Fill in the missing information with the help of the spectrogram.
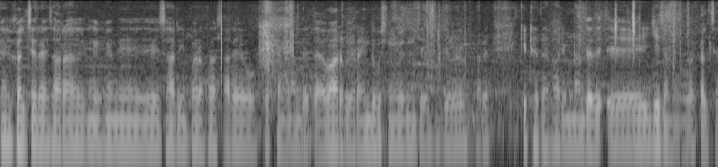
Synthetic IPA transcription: kəlt͡ʃəɾɛːsaːɾaːkəneːesaːɾĩpəɾəpɾasaːɾeːokɪʈʰːemənãːnd̪eːt̪ɛːʋaːɾʋəɡɛːɾaːɦɪ̃nd̪uːpəsɪ̃oːd͡ʒnẽd͡ʒed͡ʒeʋeːsaːɾeː | kɪʈʰːeːt̪ɛːʋaːɾiːmənãːnd̪eːt̪eeːɪjeːd͡ʒəmõoːd̪aːkəlt͡ʃəɾ

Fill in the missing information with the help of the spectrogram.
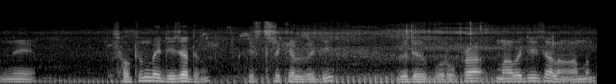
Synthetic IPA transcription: mani | sawtʰunbajdizadɯŋ | histʰɾikʰelbajdiɡɯdɯbɔɾɔkʰɾamabajdizalaŋamɯn

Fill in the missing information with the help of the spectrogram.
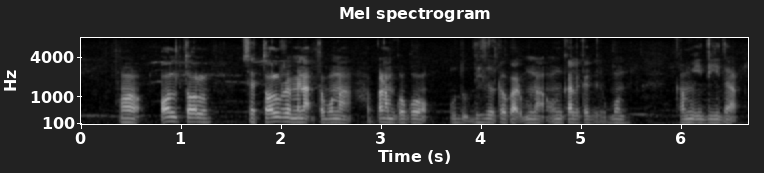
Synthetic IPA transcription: hɔɔlt̪ɔl | sɛt̪ɔlɾɛmɛna̰ʔt̪ɔbɔnahapaɽamkɔkɔ | ud̪ṵʔ̚d̪id̪ɔʈɔka̰ʈ̚bɔna̰ʔɔ̰nkalɛkaɡɛ̰bɔn | kamiʔd̪id̪a̰ʔ

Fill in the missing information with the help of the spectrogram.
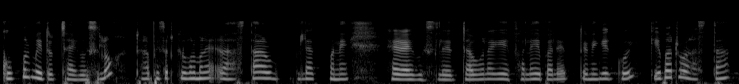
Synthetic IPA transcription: kɔkɔlmitɔtsajɡojsilʊ̃taɹpisɔtkiɦɔlmanɛ̰ɹastaɹbilak̚manɛhɛɹajɡojsilɛzabɔlaɡɛːpʰalɛɦɛpalɛtɛnɛkɛkojkɛbatʊɹasta

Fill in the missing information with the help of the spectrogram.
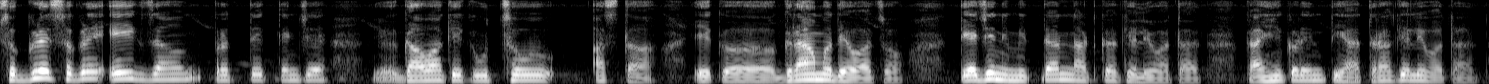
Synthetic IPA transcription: səɡɭesəɡɭeʔekd͡zaʋnpɾət̪jek̚t̪jaɲt͡ɕeɡaʋãkekut̪səʋ | ə̰st̪aekɡɾamd̪eʋat͡sɔt̪ːjat͡ɕinimit̪nannaʈkakeliʋot̪at̪̚kãɦĩkəɽeːnt̪ija̰t̪ɾak̬eliɦot̪at̪

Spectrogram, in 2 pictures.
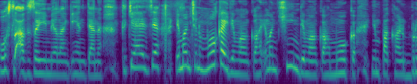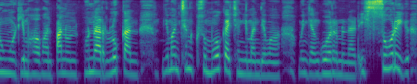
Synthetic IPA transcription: hoːslɐfzɐjimelãnkiɦint̪ʲɐnɨt̪ɨkʲiɦɐziimɐnt͡ʃʰinmoːkɐjd̪iʋãːkɐɦimɐnt͡ʃʰiːnd̪iʋãːkɐɦmoːkjimpɐkʰɐnbɾuːʈʰjimɦɐʋanpɐnunhunɐɾlukɐnjimɐnt͡ʃʰinksumoːkɐjt͡ʃʰinjimɐnd̪ʲiʋãːʋɨnʲkʲɐnɡoːɾɐmɨnɐʈisoːɾɨk

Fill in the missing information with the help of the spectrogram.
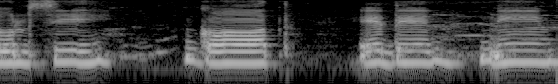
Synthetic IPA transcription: ulsi | ɡɔt̪ | ɛd̪ɛɾnim

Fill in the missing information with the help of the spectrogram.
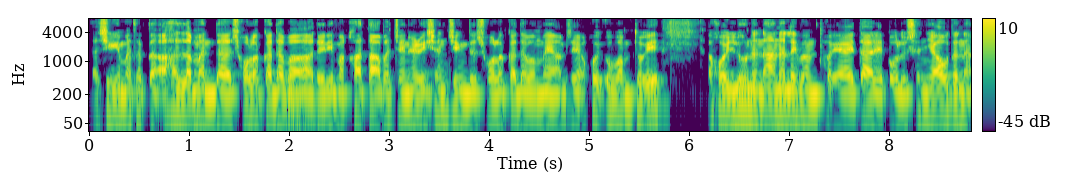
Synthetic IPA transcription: ɐsiɡimɐtʰɐk̚tɐʔɐɦɐlːɐmɐndɐsolɐkːɐdɐbɐɐdɐdimɐkʰatabɐd͡ʒeneɾesʰɐns̬iŋdɐsolːɐkːɐdɐbɐmɐjamseɐkʰojubʱɐmtʰoe | ɐkʰojlunɐnanɐlɐjbɐmtʰoehajtaɾepolusʰɐnjawdɐnɐ

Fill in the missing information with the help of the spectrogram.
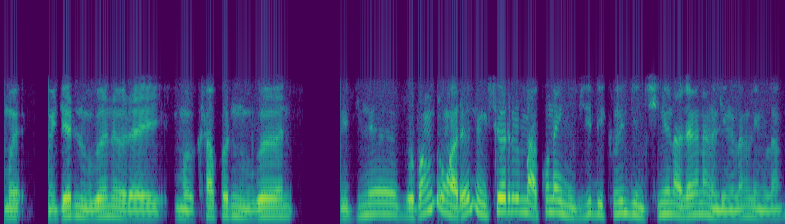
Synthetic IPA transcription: mɯ | mɯjdeɾnuɡɯnɯɾɯjmɯkʰɾapʰɯɾnuɡɯn | biinɯɡɯbaŋdɔŋaɾɯnɯŋsɯɾmakʰɔnajnɯɡzibikʰɯnidinsinɯnazaɡɯnaŋɯleŋlaŋleŋlaŋ

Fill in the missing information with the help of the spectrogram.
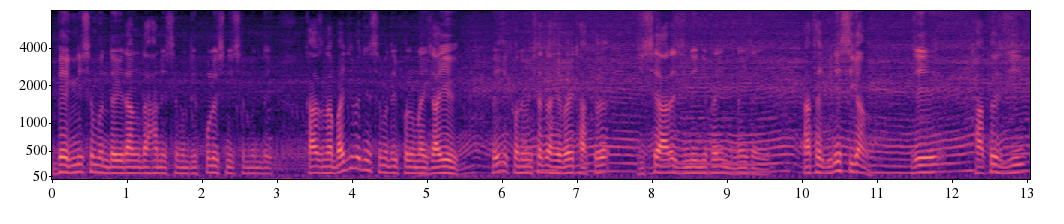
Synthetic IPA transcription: bek̚nisɯmɯndɯjɾaŋdaɦanisɯmɯndɯjpʰolisnisɯmɯndɯj | kʰaznabajdiβajdinsɯmɯndɯjpʰɯɾɯŋnajzajɯ | pʰejekʰonomisazaɦeβajtʰakʰɯziseaɾɯzindɯjnipʰɾajninɯnajzajɯ | natʰajbinesiɡaŋ | ze | tʰakʰɯzi

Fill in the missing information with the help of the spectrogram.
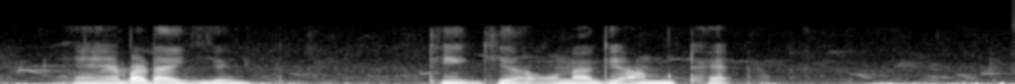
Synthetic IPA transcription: hɛ̃baɖajɡɛjəɲ | ʈʰik̚ɡɛjaɔnaɡɛamʈʰɛʔ

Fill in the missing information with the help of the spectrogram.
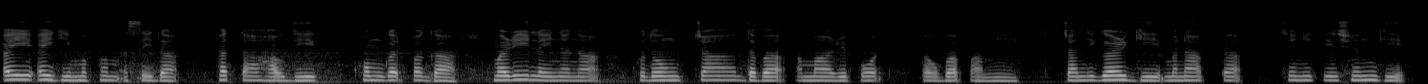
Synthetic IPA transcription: ɐjɐjɡimɐpʰɐmɐ̰sidɐ | pʰɐtːɐɦawdikʰomɡɐt̚pɐɡamɐɾilɐjnɐnɐkʰudoŋt͡ʃadɐbɐɐmɐɾipotː | ɐwbɐpami | d͡ʒandiɡɐɾɡimɐnak̚tɐ | senitesɐnɡḭ

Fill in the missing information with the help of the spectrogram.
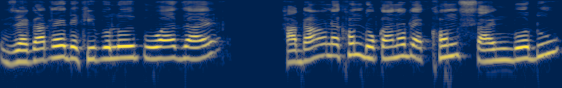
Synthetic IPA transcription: zɛɡatɛdekʰibɔlojpɔwazaj | xadʱaɹɔnɛkʰɔndokanɔt̬ɛkʰɔnsajnbodu

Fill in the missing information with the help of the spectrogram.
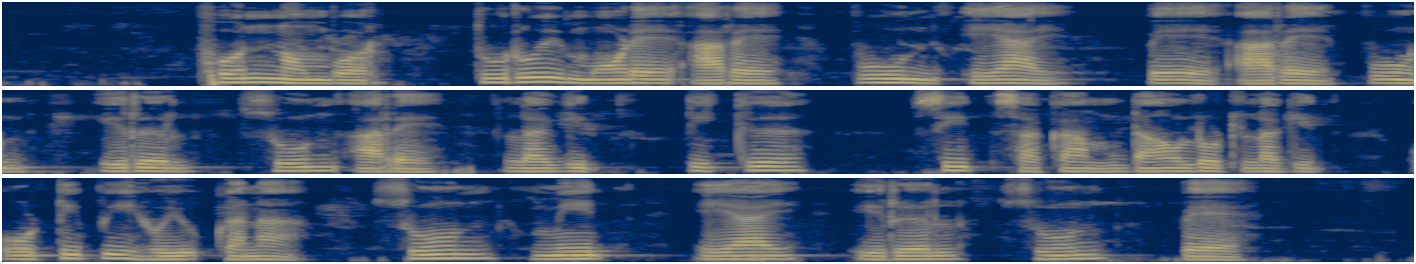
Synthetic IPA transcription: pʰonːɔmbɔɾ | t̪uɾujmɔɽɛaɾɛ | punɛjaj | pɛaɾɛpuniɾəl | sunaɾɛləɡit̪̚ | ʈikə | sit̪̚sakamɖawnloɖləɡit̪̚ | ɔʈipiɦujuʔ̚kana | sunmit̪̚ | ɛjaj | iɾəl | sun | pɛ

